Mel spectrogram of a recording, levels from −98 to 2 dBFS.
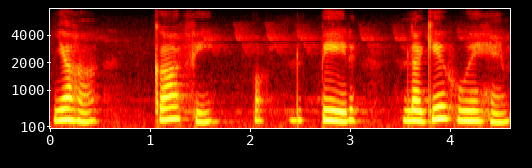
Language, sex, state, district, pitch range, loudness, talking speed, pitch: Hindi, female, Bihar, West Champaran, 240-265 Hz, -15 LUFS, 90 wpm, 250 Hz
